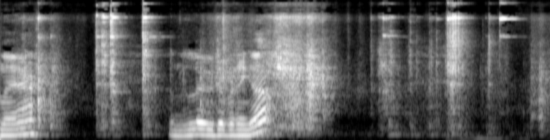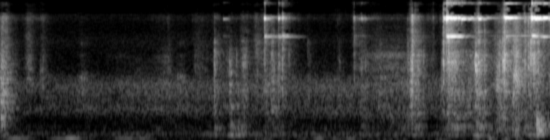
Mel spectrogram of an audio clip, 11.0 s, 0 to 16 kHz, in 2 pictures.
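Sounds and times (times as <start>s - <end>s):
metal parts clinking: 0.4s - 2.4s, 3.7s - 5.7s, 7.6s - 11.0s.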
